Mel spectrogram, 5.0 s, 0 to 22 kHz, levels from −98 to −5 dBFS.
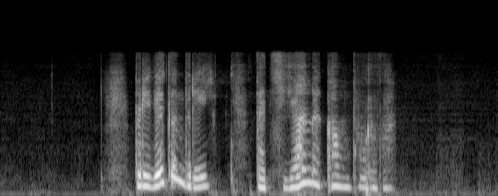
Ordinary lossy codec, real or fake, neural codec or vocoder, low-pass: none; fake; codec, 32 kHz, 1.9 kbps, SNAC; 7.2 kHz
